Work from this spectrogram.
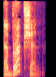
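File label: "abruption", English, British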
